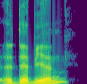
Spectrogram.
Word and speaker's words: Debian: So, das lustige Thema ist Debian.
